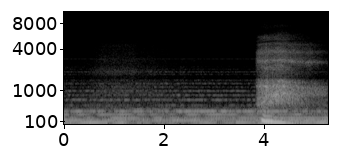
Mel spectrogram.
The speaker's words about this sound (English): So please take a deep breath.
